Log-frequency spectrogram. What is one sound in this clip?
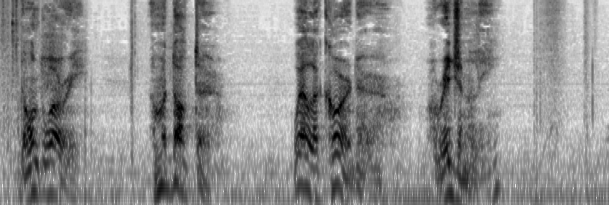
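A man speaks calmly and reassuringly, close by.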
